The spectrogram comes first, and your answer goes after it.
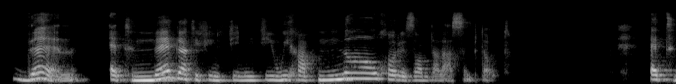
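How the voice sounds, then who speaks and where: A woman with a dark, mellow tone speaks at a fairly slow pace and medium pitch. Her pitch varies in an ordinary way, and the room echo is audible. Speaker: math teacher. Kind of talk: lecture. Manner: loud.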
